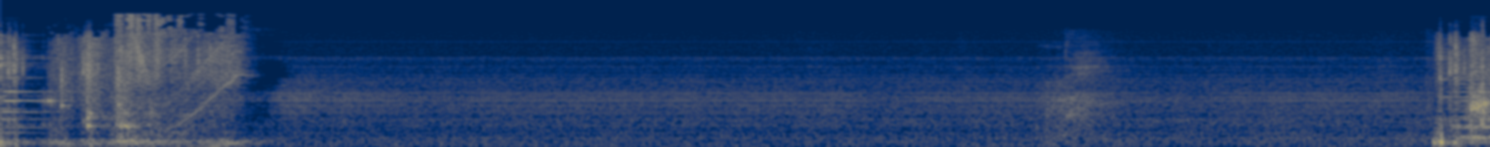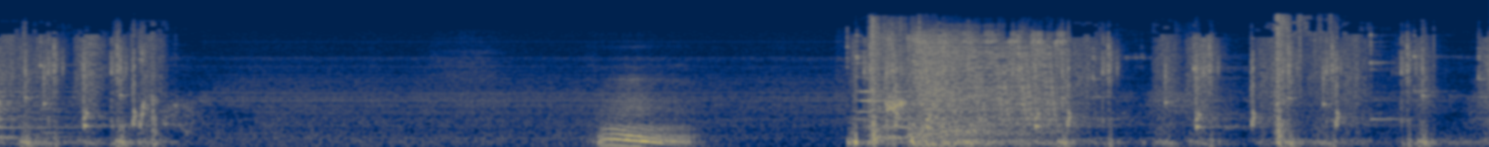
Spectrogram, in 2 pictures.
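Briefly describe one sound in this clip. Bright game sound effects chime and burst in quick flurries.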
